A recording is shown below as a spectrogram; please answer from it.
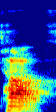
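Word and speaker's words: ת: Bien sûr, le Tav, dans sa prononciation, se prononce en utilisant la consonne T, Tav.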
